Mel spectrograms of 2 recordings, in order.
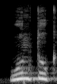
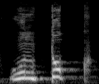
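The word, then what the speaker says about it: untuk: ইনি ছায়া সুডাহা বেলি মানে আমি অলরেডি কিনেছি উনতুক আওয়ার জন্য আপনার অথবা আপনার জন্য আর কি এটা আমি আপনার জন্য কিনেছি আপনারা খেয়াল করে দেখবেন উনতুক এভাবে না বলে আমি বলতেছি উনতু মানে কটা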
